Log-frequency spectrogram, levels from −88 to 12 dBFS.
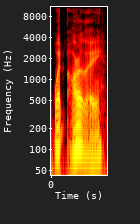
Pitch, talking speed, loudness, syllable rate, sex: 90 Hz, 175 wpm, -16 LUFS, 5.0 syllables/s, male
